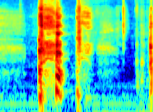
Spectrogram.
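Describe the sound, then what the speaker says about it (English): A coughing fit: several harsh, close coughs in quick bursts with short gaps between them, loud and alone. "I'm coughing. I'm coughing up a storm."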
